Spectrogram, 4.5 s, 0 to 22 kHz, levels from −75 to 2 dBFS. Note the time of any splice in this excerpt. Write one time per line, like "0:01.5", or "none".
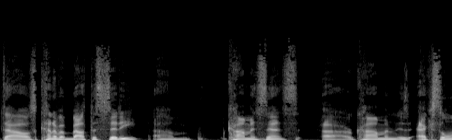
0:01.5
